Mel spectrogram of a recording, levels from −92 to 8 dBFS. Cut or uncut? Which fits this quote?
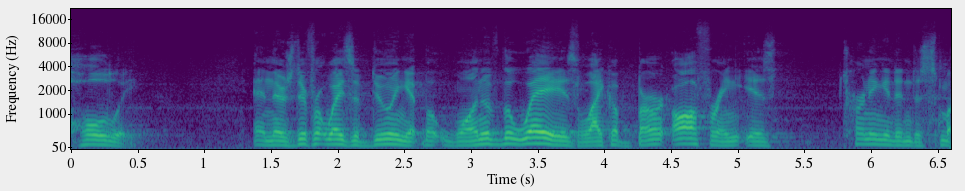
uncut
